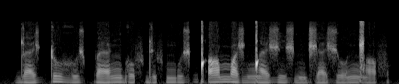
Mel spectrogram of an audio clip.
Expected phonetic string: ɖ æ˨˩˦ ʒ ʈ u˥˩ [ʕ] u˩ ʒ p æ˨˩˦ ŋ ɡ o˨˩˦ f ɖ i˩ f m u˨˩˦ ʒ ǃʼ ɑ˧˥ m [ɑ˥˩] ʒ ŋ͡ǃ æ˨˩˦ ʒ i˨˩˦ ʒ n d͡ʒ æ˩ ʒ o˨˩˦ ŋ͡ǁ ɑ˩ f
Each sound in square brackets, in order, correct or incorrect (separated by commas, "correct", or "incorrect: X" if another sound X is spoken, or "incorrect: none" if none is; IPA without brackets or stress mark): incorrect: ɣ, correct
